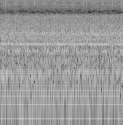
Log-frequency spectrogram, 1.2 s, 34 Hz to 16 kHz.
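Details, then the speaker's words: Lada Kalina 1.6 used swapped engine, cold idle, coolant boiling and missing; lumpy shaking beat as a cylinder drops out; diagnostics show cylinder 2 misfire, likely no compression there. "Ми також чуємо вже пропуски по діагностиці у нас пише другий циліндр тому компресії Скоріш всього нема в другому циліндрі"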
